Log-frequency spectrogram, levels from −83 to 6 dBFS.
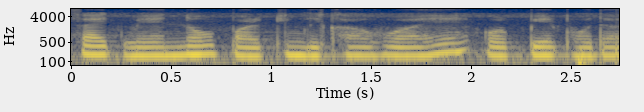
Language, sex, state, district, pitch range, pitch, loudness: Hindi, female, Arunachal Pradesh, Papum Pare, 170-185 Hz, 170 Hz, -14 LUFS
